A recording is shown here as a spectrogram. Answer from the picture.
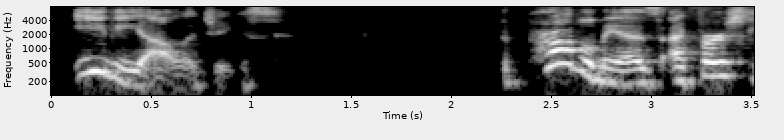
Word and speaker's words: etiologies: some errata for you i keep saying etiologies but this word which means an origin story should be pronounced ideologies the problem is i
